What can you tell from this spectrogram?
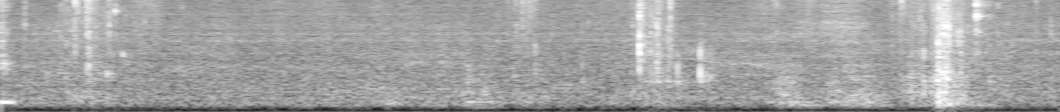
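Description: Faint handling noise of a plastic saline bag being held and squeezed as it drains through a double-ended spike into a glass Cyanokit vial, with a few soft clicks and crinkles.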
